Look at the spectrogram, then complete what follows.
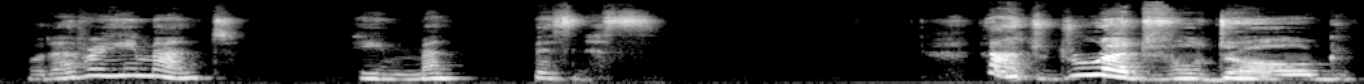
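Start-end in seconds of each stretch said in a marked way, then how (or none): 4.9-6.8 slow, loud, disgusted fussy lady; disdainful lady. A narrator's reading. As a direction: sneer at the dog slowly. Miss Lark disdainful.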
